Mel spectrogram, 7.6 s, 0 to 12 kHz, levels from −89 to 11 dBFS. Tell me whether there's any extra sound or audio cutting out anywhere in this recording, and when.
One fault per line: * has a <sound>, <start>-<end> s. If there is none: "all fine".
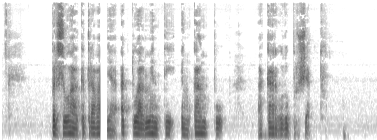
* has a dropout, 2.0-2.1 s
